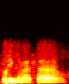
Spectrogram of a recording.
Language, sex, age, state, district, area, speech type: Tamil, male, 30-45, Tamil Nadu, Thanjavur, rural, conversation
